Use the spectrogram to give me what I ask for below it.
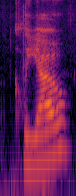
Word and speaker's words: Clio: Cleo, C-L-I-O.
